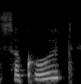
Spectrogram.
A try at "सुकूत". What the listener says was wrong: हाँ, सकूत। सकूत और सकोत, लिखा तो वही है।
